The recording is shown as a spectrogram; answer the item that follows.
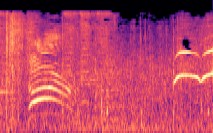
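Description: A cartoon cattle stampede: a steady clatter of running hooves under background music, with a short high arched call about a third of a second in and another short rising call near the end.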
